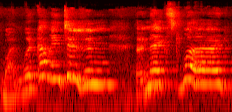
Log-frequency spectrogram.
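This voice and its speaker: A woman teaching a phonics lesson to young children, speaking in Indian English with a sing-song, encouraging manner and slowly sounding out each letter. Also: high-pitched, very animated, darkish tone. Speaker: kindergarten teacher. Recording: very echoey room with faint background noise.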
